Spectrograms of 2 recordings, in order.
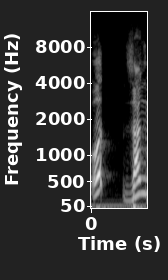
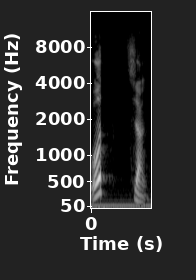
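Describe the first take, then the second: First: The second syllable starts with a soft j sound. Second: The second syllable starts with a tense ch sound. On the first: The speaker calls it wrong. "ওত জাং না কিন্তু" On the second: The speaker calls it right.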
